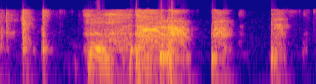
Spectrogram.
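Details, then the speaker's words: Adult's cough heard during live conversation; the cough is getting worse and is not painful, and talking eventually triggers coughing. Another speaker suggests it sounds like bronchitis. "yeah it's funny the cough is kind of worse it doesn't hurt but uh like if i'm talking eventually i just have to cough"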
